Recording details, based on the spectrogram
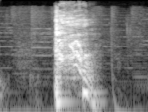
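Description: A single abrupt adult cough with a harsh, throaty release, heard over soft background music.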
